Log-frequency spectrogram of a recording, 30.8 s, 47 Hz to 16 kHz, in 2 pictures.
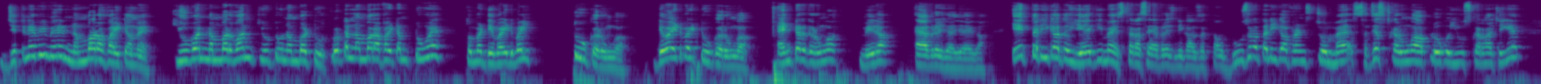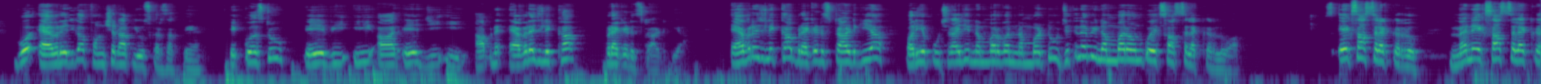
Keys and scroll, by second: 5.6 2, 7.6 Return, 8.0 Up, 17.5-19.7 typing, 21.3 shift+9.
